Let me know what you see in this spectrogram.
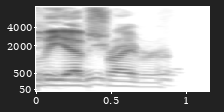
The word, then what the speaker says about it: Liev Schreiber: Liev Schreiber.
